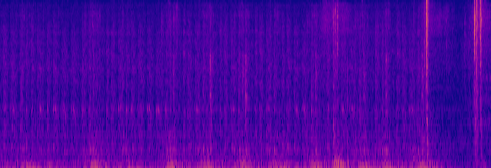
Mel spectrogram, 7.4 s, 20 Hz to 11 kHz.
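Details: Ford Focus Mk2 Estate 2.0 TDCi diesel, 270,000 km, 8°C outside; when warm it starts then dies repeatedly. It cranks and catches with a lumpy, uneven rumble, then winds down and dies after about six seconds. Injectors or the high-pressure pump are suspected, unconfirmed.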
